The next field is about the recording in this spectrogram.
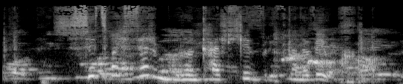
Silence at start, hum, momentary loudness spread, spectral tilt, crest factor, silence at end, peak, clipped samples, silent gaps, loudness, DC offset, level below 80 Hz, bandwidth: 0.05 s; none; 9 LU; -3.5 dB/octave; 14 dB; 0 s; 0 dBFS; under 0.1%; none; -15 LUFS; under 0.1%; -50 dBFS; 17 kHz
